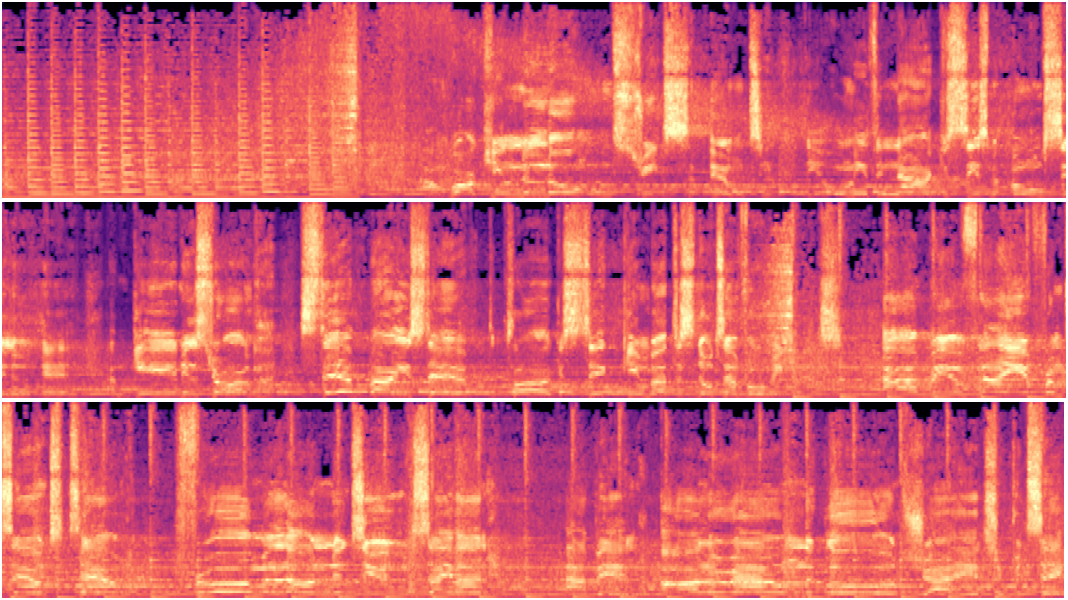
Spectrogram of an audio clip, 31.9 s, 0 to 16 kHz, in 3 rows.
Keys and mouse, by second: 1.9-6.0 drag, 8.8-10.8 drag, 16.0 shift+click, 18.4 shift+d, 19.5 r, 20.3 z, 20.8 KP_9, 21.0 KP_0, 21.7 KP_Enter, 23.2 shift+r, 23.7 shift+r, 26.6-27.6 drag, 27.8-30.4 middle drag.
